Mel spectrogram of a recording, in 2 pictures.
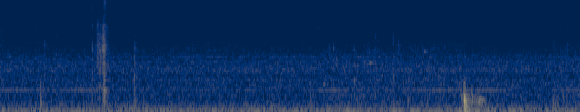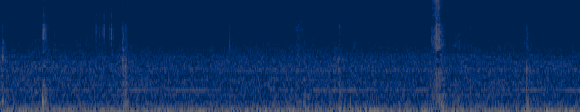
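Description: Quiet outdoor background with a steady low rumble. About halfway through comes one sharp knock, a plastic bottle of isopropyl alcohol set down on concrete, with a few soft clicks around it.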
